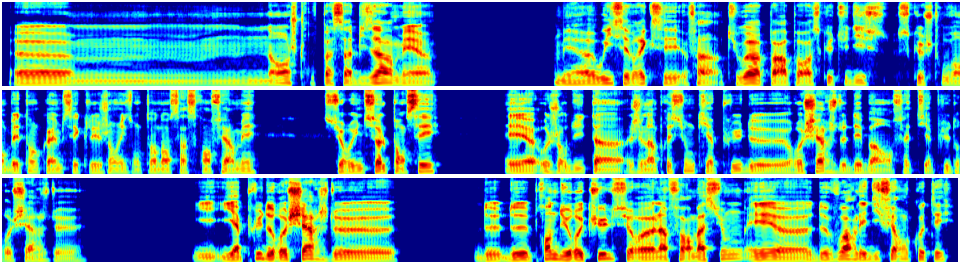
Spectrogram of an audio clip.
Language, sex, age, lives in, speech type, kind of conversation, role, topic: French, male, 45-49, France, conversation, unstructured, none, Que ressentez-vous lorsque certains journalistes déforment les faits ?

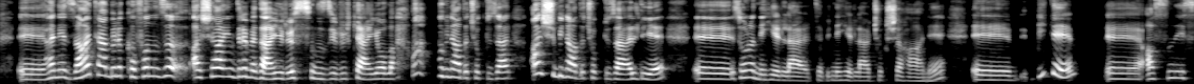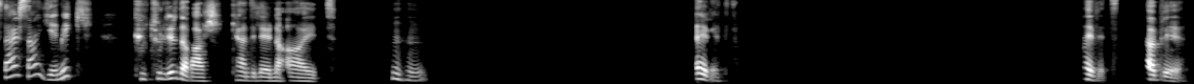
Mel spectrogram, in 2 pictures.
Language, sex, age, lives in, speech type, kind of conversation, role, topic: Turkish, female, 45-49, France, conversation, podcast, guest, Hâlâ unutamadığın bir seyahat anın var mı?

